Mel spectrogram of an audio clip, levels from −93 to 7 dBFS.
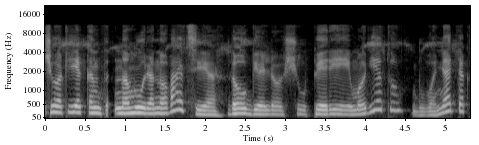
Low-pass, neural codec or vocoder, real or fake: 10.8 kHz; codec, 24 kHz, 3 kbps, HILCodec; fake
